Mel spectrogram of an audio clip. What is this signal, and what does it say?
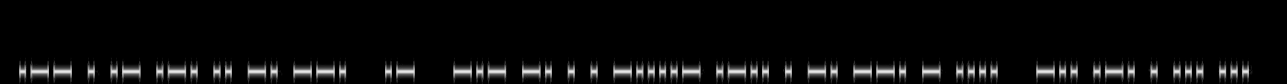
Morse code, heard as a keyed tone, about 21 wpm, 600 Hz. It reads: WEARING A KNEE-LENGTH DRESS
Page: CW med Gnister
